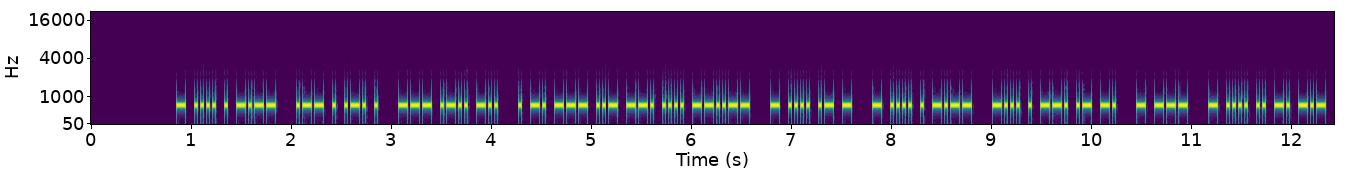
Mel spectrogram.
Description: Morse code, heard as a keyed tone, about 40 wpm, 700 Hz. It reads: THEY WERE OLD ENOUGH, THAT THEY BEGAN TO THINK
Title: Sentences from Top 800 Words 40wpm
